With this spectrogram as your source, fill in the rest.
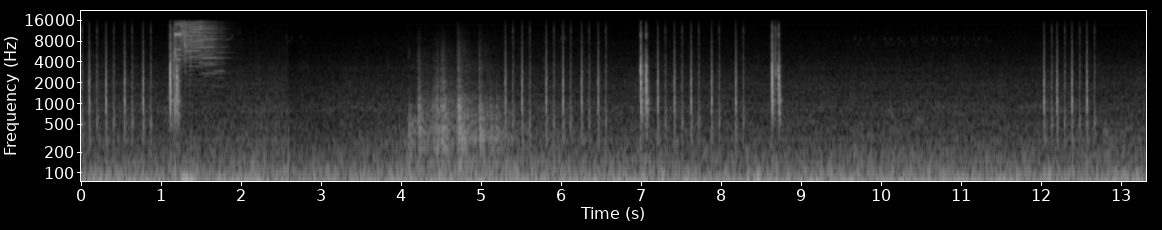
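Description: Rapid soft clicks tick in quick bursts as keys are picked.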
